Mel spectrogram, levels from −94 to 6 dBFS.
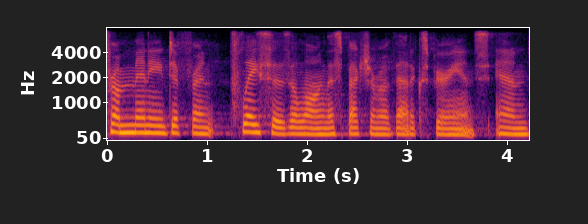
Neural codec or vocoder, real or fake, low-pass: none; real; 7.2 kHz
